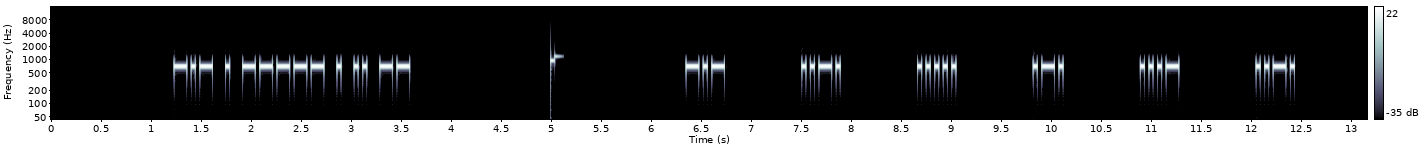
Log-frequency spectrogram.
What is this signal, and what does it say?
Morse code, heard as a keyed tone, about 28 wpm, spaced as for 14 wpm, 700 Hz. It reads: KE0EIM KF5RVF
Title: USA Call Signs - 6 Characters - 6x Character Spacing - 28wpm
